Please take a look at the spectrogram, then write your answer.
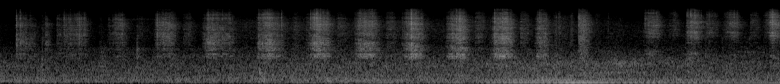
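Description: Knife blade cutting down into wood near its edge, a series of close rhythmic rasping scrapes in short repeated strokes, moderately quiet, with no talking.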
